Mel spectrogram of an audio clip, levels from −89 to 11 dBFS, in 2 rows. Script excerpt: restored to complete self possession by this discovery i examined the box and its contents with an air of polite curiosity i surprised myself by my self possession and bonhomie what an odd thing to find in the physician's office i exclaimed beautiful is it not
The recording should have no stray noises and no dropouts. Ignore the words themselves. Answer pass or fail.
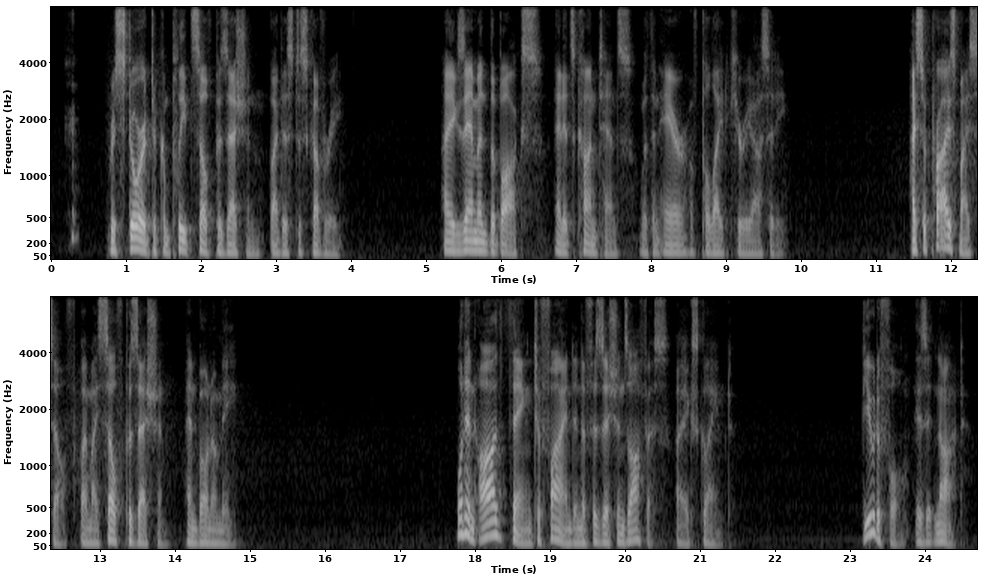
fail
